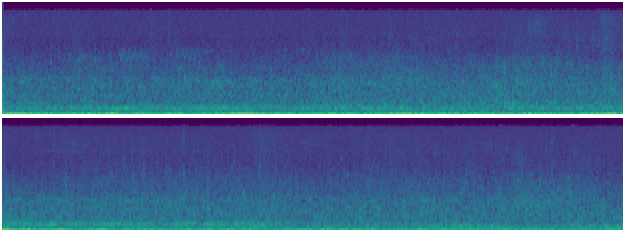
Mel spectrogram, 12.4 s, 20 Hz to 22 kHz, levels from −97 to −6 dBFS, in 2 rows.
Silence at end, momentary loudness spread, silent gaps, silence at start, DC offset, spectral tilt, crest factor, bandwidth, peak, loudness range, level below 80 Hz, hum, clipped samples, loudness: 0 s; 5 LU; none; 0 s; under 0.1%; -5.5 dB/octave; 14 dB; 16 kHz; -20 dBFS; 3 LU; -38 dBFS; none; under 0.1%; -47 LUFS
